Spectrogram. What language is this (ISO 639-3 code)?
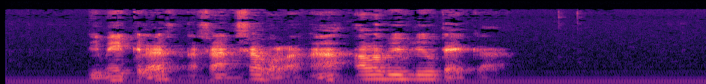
cat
